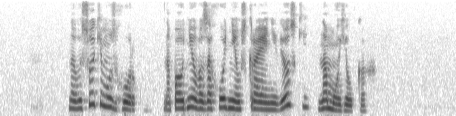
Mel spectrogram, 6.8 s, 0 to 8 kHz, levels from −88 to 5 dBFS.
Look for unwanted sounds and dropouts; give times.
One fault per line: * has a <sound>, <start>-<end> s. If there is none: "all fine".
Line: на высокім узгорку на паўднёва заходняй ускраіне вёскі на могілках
all fine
